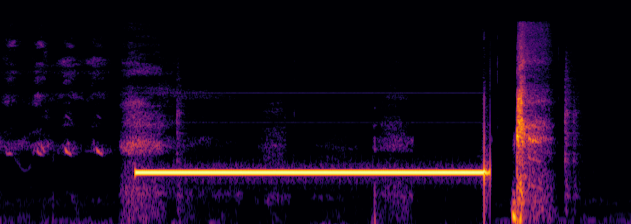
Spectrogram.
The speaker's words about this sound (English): Instead of getting a beep, should find some like stupid ass noise and just like cover that name.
